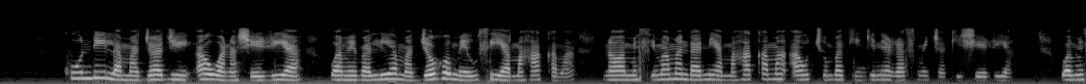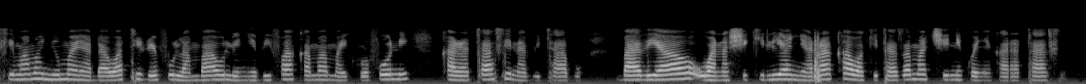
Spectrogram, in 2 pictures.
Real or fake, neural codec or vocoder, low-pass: fake; vocoder, 44.1 kHz, 128 mel bands every 512 samples, BigVGAN v2; 5.4 kHz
